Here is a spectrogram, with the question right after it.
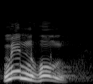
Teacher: जब कभी नून साकिन या तनवीन के बाद हुरूफ हल्की में से, हुरूफ हल्की 6 हैं, उनमें से कोई हर्फ आ जाए तो इजहार होता है. नून साकिन या तनवीन में गुन्ना नहीं करते, गुन्ना नहीं होते. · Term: इज़हार हल्की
